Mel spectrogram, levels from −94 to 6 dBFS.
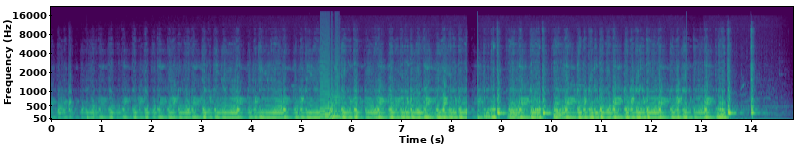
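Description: From 5.39 to 5.78 s the everyday sounds turn into a rigid, metallic buzz pitched at 100 Hz, keeping only a rough outline of what came before. This is robotic sound from repeated short buffers. The 100 Hz pitch fits a 10 ms stretch of audio being looped over and over, likely because fresh audio arrived too slowly and the playback filled the gap with repeats, so most of the real sound in that window was skipped.

At 8.32 s everything drops abruptly by about 21 dB, sound and background noise together, and stays down until 8.53 s. A second, milder drop of about 6 dB runs from 12.72 to 13.06 s. Both are a sudden gain jump: the digital level changed from one sample to the next with no ramp, likely a gain setting being applied instantly.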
